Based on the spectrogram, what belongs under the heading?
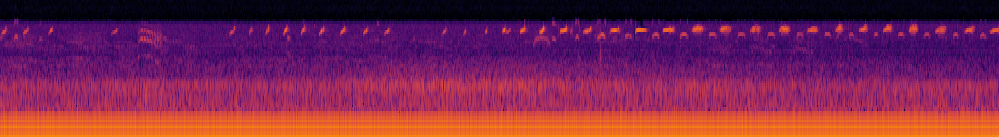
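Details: Black guillemot at a nest burrow in rock crevices on Seal Island NWR, Maine: a long run of thin, high peeping whistles, repeated rapidly and growing denser in the second half, over a steady low rumbling background.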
